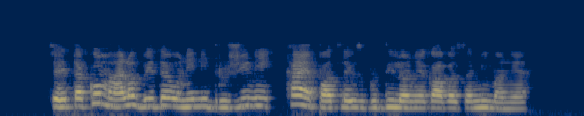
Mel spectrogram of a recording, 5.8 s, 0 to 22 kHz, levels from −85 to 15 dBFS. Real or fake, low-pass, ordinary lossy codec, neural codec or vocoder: real; 5.4 kHz; none; none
